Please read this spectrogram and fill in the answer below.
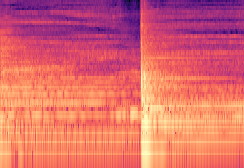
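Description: Acoustic guitar being strummed. A chord rings out and fades, then a new chord is strummed about one and a half seconds in and rings.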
